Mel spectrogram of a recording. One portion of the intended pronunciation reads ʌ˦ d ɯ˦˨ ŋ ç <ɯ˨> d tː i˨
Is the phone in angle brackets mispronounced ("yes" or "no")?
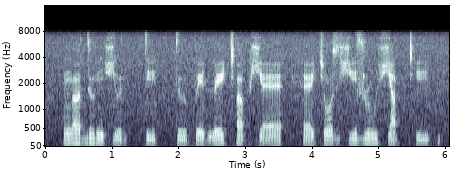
no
